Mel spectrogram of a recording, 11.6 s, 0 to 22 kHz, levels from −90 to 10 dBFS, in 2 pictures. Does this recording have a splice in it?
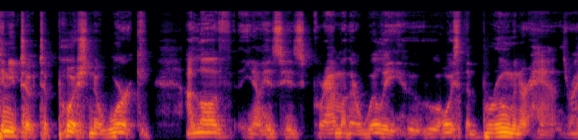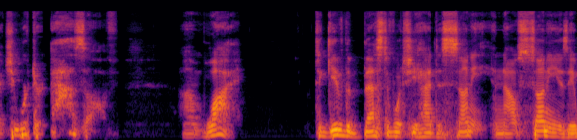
no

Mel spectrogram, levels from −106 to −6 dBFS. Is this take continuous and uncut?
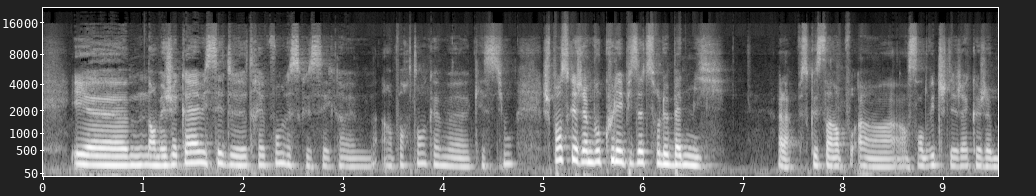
yes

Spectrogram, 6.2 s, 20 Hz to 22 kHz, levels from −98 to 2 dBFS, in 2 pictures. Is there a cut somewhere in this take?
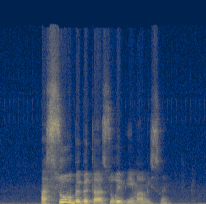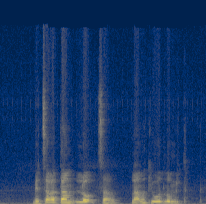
no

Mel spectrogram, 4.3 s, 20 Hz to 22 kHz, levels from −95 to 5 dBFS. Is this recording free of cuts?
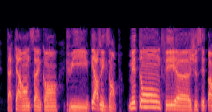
no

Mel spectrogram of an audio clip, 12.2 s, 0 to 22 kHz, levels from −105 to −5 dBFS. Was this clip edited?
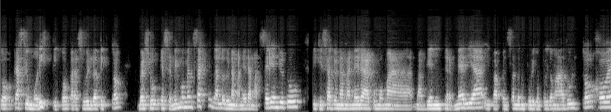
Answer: yes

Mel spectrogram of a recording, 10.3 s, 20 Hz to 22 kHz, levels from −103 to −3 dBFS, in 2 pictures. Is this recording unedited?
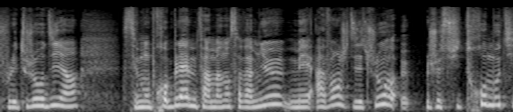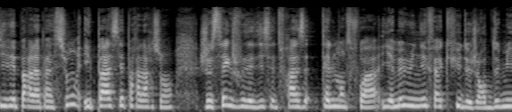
yes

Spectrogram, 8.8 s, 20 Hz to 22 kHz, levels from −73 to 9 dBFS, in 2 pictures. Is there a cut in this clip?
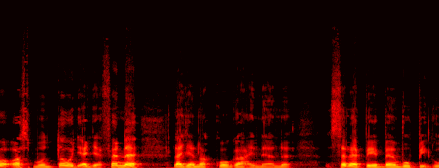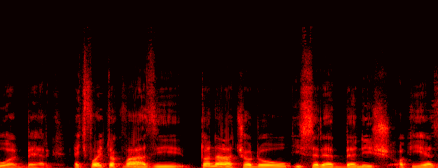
yes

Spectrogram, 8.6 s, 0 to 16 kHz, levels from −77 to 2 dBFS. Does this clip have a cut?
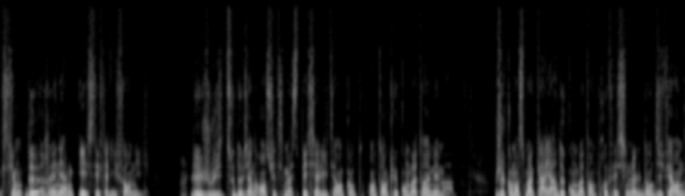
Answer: yes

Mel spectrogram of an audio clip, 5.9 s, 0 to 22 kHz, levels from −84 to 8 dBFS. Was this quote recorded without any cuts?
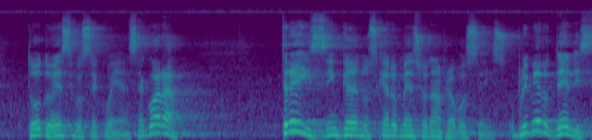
yes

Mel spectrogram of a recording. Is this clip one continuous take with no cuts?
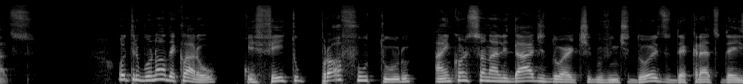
no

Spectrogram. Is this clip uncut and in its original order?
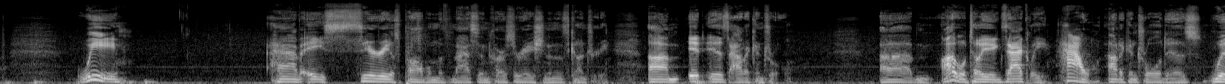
yes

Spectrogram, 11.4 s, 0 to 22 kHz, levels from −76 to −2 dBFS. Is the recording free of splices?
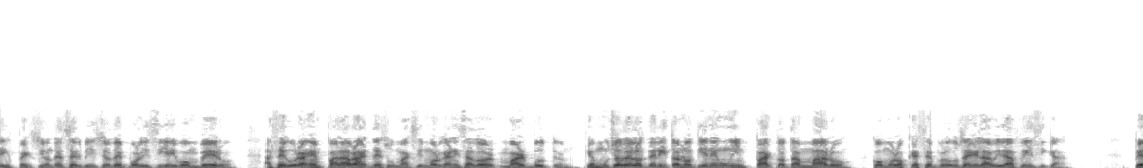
no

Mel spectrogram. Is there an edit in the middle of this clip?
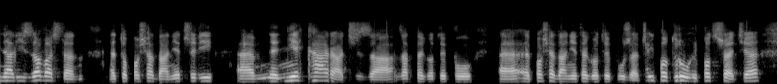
no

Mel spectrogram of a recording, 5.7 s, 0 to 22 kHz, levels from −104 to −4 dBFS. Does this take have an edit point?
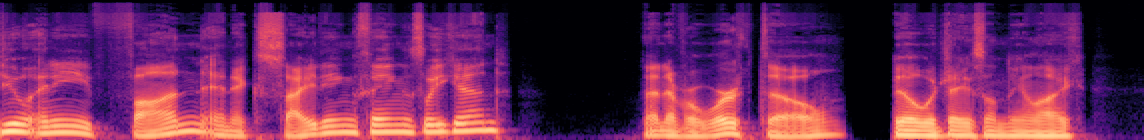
yes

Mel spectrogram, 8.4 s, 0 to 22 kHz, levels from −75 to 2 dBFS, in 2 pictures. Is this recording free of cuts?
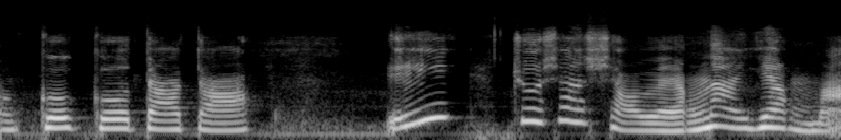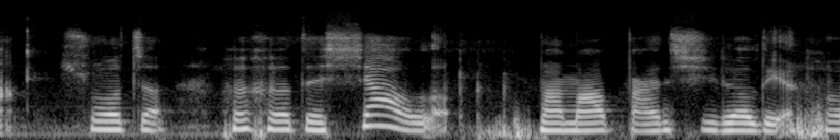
yes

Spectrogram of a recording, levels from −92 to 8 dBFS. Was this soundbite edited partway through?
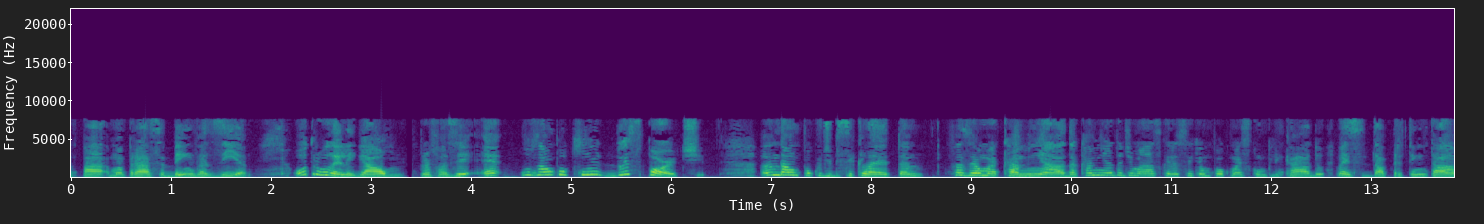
yes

